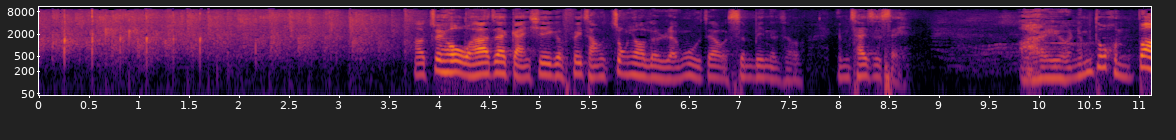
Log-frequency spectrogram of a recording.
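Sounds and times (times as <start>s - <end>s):
audience applause: 0.0s - 3.8s
speech: 3.8s - 8.8s, 9.8s - 11.1s.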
